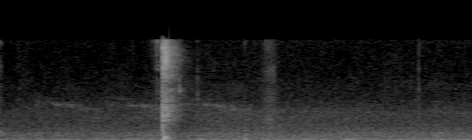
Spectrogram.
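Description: Scissors cutting through rubber garden hose: one sharp snip a little under a second in.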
